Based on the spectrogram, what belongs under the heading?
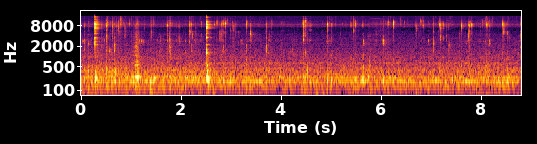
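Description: Chewing spaghetti with bow-tie pasta, with scattered short clicks and taps of a metal fork against a glass dish.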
